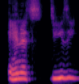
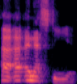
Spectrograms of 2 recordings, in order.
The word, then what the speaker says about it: Anesti: Which is Artificially Intelligent, a Greek guy, Anastasi? Anesti. Remember, he told us how to pronounce his name.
